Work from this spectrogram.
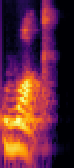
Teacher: the L doesn't sound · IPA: /wɔːk/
